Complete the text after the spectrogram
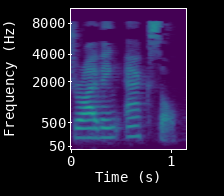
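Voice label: "driving axle", English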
